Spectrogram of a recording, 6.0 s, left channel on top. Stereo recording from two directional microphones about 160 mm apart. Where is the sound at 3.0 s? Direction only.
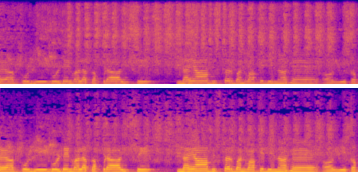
15° right (ahead or behind).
